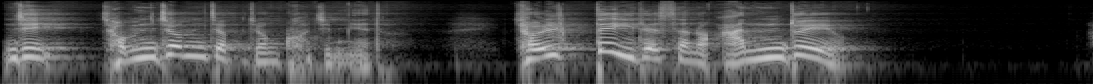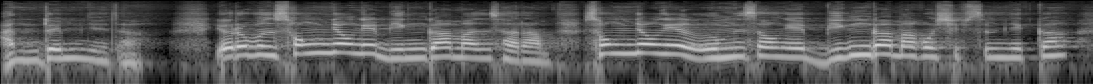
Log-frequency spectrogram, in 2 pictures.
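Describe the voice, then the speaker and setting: A woman's voice: high-pitched, animated, normal speed. A woman missionary preaching an earnest sermon, exhorting her listeners and often dropping into a whisper.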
